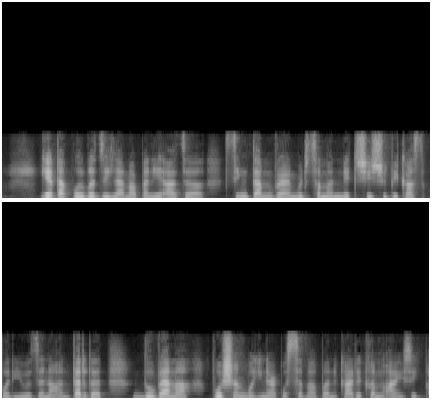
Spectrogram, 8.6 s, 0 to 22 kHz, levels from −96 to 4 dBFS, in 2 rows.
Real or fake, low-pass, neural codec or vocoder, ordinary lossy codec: fake; 7.2 kHz; codec, 16 kHz, 0.5 kbps, FunCodec, trained on LibriTTS, 25 frames a second; none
